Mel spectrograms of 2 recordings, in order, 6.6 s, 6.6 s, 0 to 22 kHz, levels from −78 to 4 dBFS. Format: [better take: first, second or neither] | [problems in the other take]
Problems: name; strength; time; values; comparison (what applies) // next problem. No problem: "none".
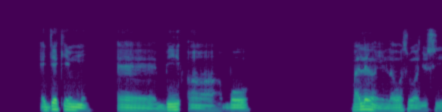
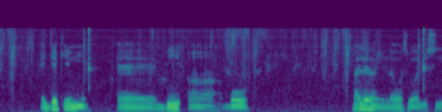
first | background sound (Hands); 14 dB below the speech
